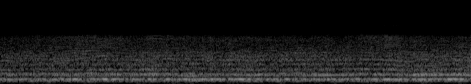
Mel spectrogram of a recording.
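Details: Honey bees feeding at a 3D-printed tabletop feeder in a garage in Colorado during unseasonably warm January weather; a steady, continuous droning hum of many wings with bands near the low-mid range, unbroken throughout.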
